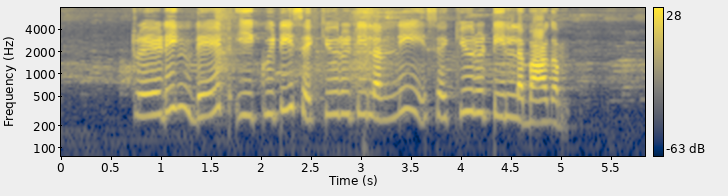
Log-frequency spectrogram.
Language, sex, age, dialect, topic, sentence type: Telugu, female, 25-30, Southern, banking, statement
